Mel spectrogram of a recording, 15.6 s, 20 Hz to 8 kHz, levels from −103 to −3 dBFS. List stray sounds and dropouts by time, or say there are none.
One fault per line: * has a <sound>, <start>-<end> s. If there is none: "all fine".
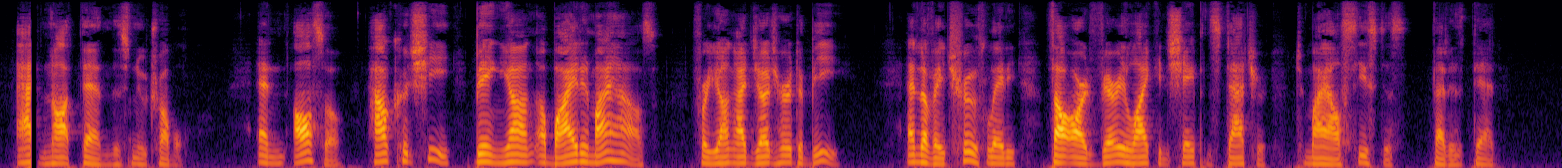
* has a dropout, 0.3-0.4 s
